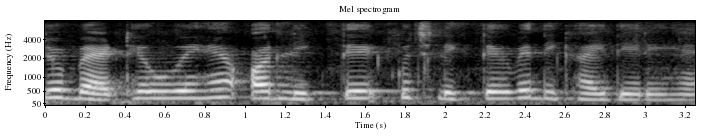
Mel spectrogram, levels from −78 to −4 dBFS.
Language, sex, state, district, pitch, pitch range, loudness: Hindi, female, Chhattisgarh, Bastar, 240 Hz, 220-255 Hz, -18 LUFS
